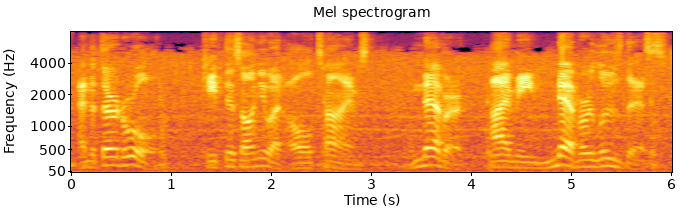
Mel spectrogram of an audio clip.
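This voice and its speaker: An actor playing a self-important, callous pulp space hero in a retro radio-serial parody, speaking dramatically. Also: male voice, medium pitch, expressive, unhurried, over music, close to an everyday voice, low-quality recording. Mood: pompous, bossy.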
